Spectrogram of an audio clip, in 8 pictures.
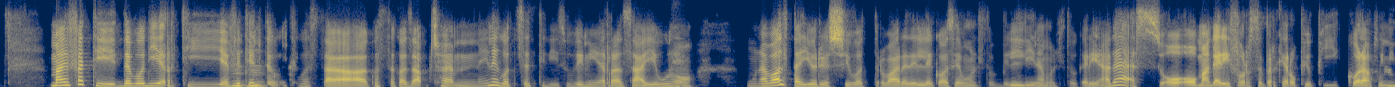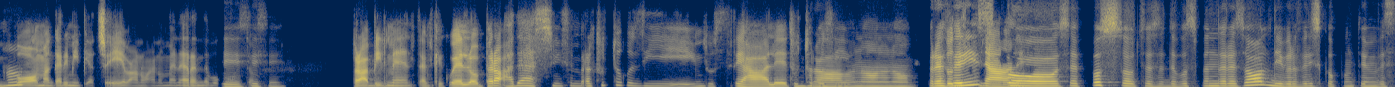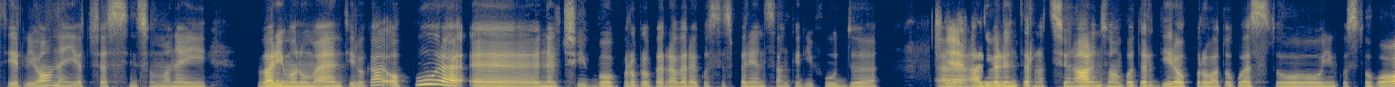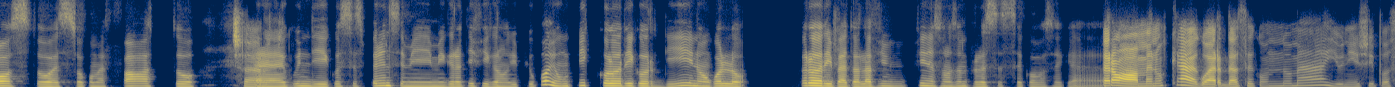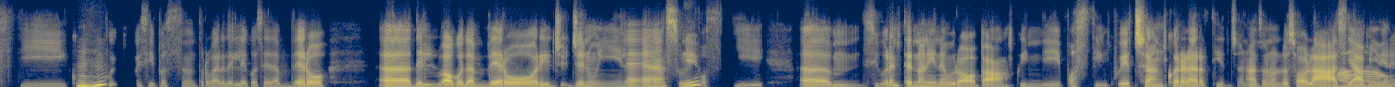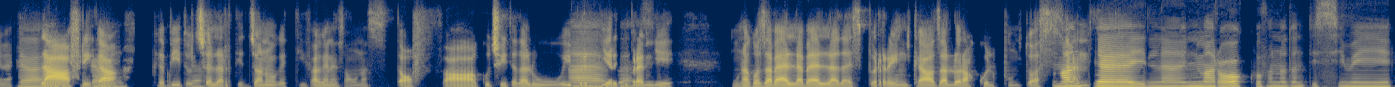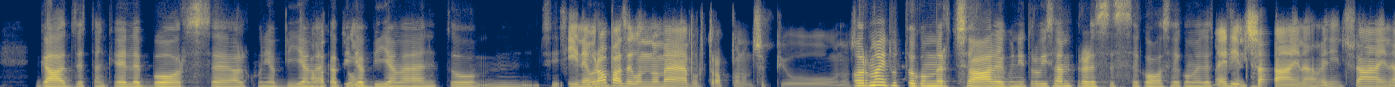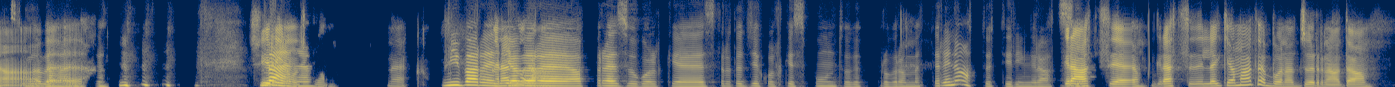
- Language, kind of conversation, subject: Italian, unstructured, Qual è la tua strategia per risparmiare per le vacanze?
- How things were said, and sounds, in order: tapping; "probabilmente" said as "proabilmente"; in English: "food"; other background noise; in English: "Made in China, made in China"; chuckle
